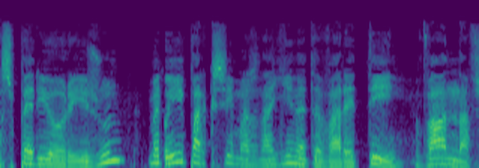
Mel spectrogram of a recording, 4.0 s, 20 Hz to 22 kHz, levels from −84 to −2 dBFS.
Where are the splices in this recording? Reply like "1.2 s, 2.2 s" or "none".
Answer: 1.4 s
